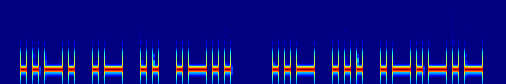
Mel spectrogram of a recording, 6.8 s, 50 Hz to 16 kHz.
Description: Morse code, heard as a keyed tone, about 15 wpm, 700 Hz. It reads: FAIL US.
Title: Sentences from Top 1100 Words 15wpm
